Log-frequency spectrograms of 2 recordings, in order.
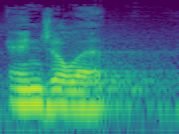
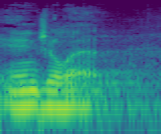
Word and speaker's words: Angelette: And the waitress, or the girl behind the counter, her name was Angelette. I guess that's how you pronounce it, Angel, and T-T-E, Angelette.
